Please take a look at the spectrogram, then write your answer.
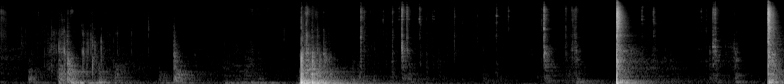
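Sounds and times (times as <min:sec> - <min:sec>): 
coal stove metal door clanking shut: 0:00.6 - 0:04.1.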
